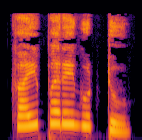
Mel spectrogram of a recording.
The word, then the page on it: ಕೈಪರೆಗುಟ್ಟು: kannada; kai pareguṭṭu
